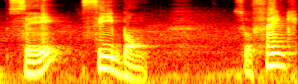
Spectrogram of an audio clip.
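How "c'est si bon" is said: slow repeat. Shown as a demonstration. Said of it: "How do you say it in French?".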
